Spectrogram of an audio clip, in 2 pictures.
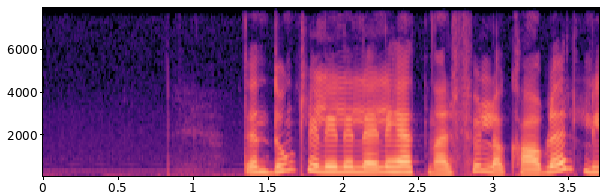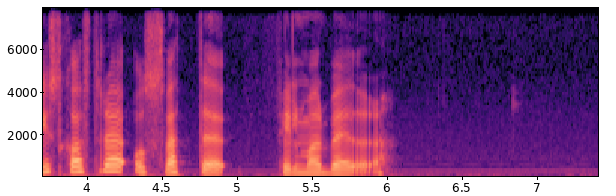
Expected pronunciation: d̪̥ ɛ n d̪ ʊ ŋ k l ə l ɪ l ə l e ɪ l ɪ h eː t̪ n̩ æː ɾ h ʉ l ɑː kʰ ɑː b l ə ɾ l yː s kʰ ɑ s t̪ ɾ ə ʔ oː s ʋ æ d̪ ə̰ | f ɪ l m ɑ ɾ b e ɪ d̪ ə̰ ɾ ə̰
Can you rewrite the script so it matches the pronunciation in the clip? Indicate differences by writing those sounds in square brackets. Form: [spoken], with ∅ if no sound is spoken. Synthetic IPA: d̪̥ ɛ n d̪ ʊ ŋ k l ə l ɪ l ə l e ɪ l ɪ h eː t̪ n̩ æː ɾ [f] ʉ l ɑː kʰ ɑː b l ə ɾ l yː s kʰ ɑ s t̪ ɾ ə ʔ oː s ʋ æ [t̪] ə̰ | f ɪ l m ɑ ɾ b e ɪ d̪ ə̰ ɾ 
